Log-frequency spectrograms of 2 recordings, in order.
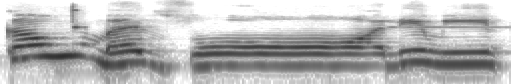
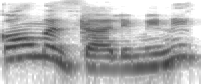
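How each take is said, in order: First: The first consonant is a deep, heavy q. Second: The first consonant is a light, front k. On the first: The speaker calls it right. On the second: The speaker calls it wrong.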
